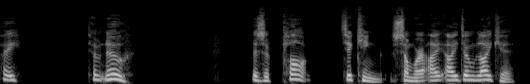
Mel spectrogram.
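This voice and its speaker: Man acting scared small girl, audiobook character, high voice, hesitant, bewildered. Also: measured pace, no room sound, studio quality. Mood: bewildered, frightened. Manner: hesitant, faltering. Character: frightened, bewildered little girl, whimpering or dully trance-like.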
